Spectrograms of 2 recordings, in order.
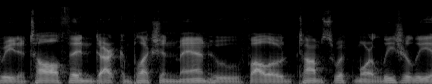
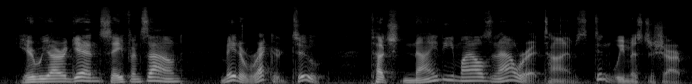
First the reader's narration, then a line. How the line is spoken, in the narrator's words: exclaimed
